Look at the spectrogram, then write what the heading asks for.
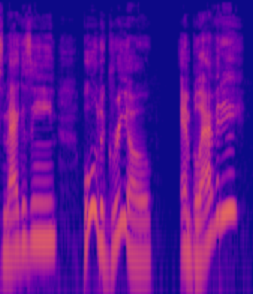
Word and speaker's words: Blavity: ooh the griot and blavity is that how you pronounce it i've always wondered you pronounced it correctly gravity yo those are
